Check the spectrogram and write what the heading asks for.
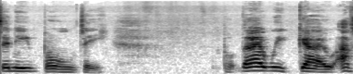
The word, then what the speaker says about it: Sinibaldi: stitched handmaids by Amy I think it's pronounced cine baly but there we go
